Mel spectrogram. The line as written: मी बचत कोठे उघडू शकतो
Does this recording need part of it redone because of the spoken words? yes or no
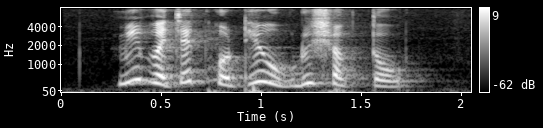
no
